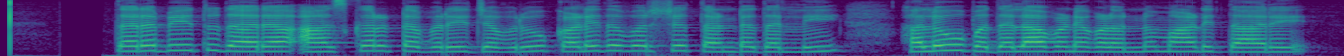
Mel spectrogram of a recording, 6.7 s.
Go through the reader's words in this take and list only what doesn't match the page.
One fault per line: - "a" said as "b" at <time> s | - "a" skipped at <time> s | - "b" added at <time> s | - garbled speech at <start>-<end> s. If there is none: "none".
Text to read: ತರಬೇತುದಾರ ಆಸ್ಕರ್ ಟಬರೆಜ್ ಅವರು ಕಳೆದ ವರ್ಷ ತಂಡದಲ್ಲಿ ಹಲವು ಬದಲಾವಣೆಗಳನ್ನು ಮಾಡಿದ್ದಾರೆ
none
